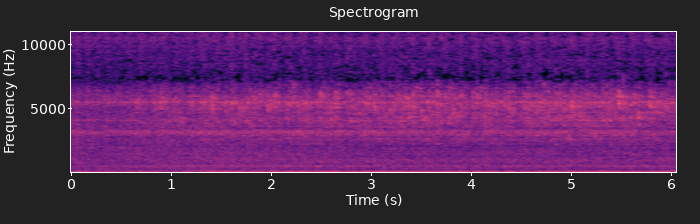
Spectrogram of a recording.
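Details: 1957 Ferguson FE35 TVO tractor, cold start on petrol, charging system test: loud, steady low-pitched chug at fairly even pace, no knocks or misses; charging light stays on, dynamo or regulator suspected. Normal idle.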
